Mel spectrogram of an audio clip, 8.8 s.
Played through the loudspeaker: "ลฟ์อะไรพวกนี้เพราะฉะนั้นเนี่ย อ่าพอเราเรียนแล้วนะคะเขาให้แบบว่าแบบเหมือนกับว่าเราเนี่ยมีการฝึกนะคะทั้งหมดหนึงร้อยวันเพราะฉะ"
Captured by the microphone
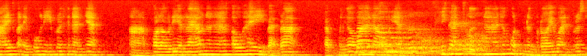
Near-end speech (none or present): present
